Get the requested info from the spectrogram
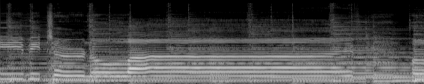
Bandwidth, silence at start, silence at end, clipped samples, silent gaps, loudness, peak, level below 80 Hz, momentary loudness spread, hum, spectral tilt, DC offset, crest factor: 19 kHz; 0 s; 0 s; under 0.1%; none; -18 LUFS; -2 dBFS; -44 dBFS; 6 LU; none; -5.5 dB/octave; under 0.1%; 14 dB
